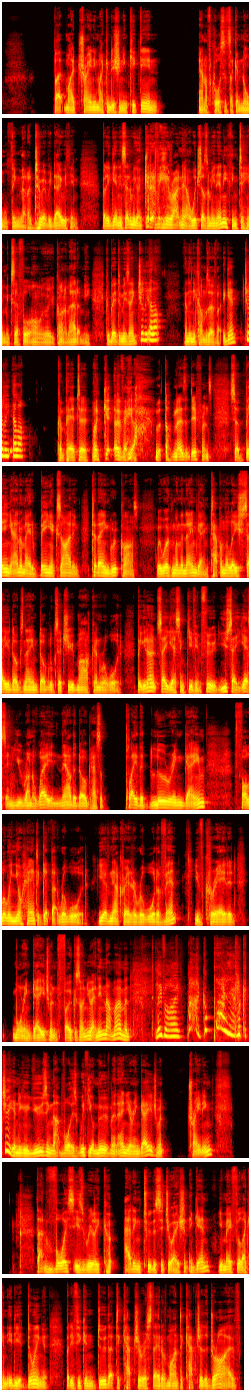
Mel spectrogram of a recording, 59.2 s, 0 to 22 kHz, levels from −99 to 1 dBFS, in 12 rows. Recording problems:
none

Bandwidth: 18 kHz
